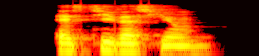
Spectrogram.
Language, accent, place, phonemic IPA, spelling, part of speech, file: French, France, Lyon, /ɛs.ti.va.sjɔ̃/, estivation, noun, LL-Q150 (fra)-estivation.wav
- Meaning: estivation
